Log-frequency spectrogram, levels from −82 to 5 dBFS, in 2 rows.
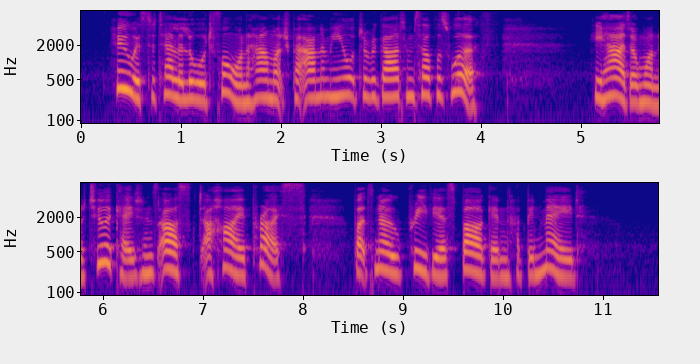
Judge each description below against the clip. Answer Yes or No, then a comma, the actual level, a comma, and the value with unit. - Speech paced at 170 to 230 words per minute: Yes, average, 185 wpm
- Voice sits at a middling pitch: No, high, 240 Hz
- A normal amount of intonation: Yes, average, 4.3 semitones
